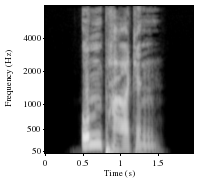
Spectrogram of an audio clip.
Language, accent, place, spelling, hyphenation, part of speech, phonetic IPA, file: German, Germany, Berlin, umparken, um‧par‧ken, verb, [ˈʊmˌpaʁkn̩], De-umparken.ogg
- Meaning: to repark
